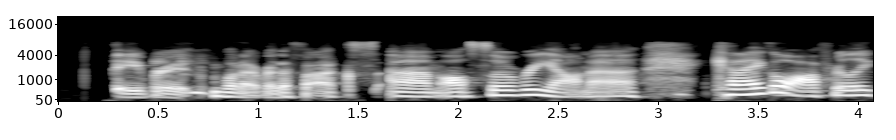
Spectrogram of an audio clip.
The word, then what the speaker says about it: Rihanna: Also, Rihanna. Can I go off really quick? I don't know if we Yeah. talked about this in our Illuminati episode, but Rihanna's name is not Rihanna, it's Rihanna.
